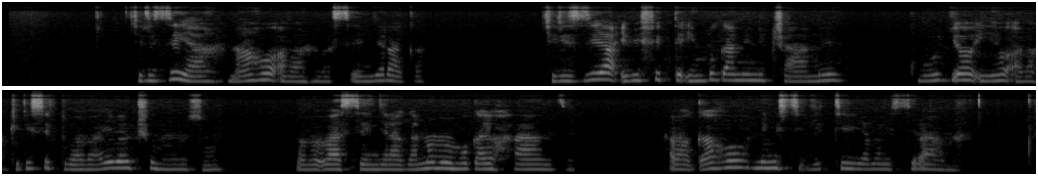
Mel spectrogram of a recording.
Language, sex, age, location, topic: Kinyarwanda, female, 36-49, Musanze, government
